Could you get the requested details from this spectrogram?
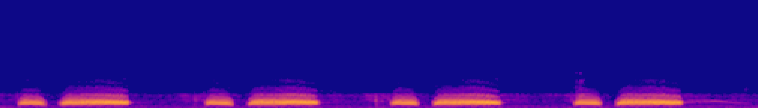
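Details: Spotted dove used as a decoy to call in wild doves in Vietnam: four evenly spaced pairs of coos, each a short note followed by a long, warm, steady one, in a quiet setting.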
